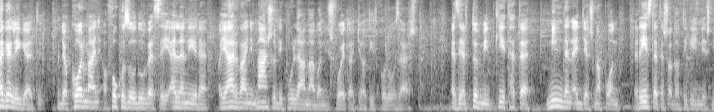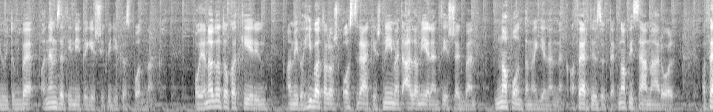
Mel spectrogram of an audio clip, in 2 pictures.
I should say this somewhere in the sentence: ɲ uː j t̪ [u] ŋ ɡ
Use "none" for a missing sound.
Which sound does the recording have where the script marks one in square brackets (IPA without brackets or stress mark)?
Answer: u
